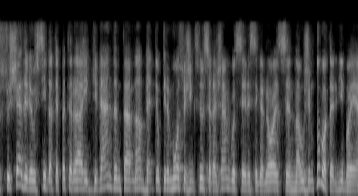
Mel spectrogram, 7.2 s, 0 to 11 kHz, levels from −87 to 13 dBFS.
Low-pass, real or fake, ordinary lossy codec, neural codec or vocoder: 7.2 kHz; fake; AAC, 32 kbps; codec, 16 kHz, 1.1 kbps, Voila-Tokenizer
